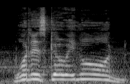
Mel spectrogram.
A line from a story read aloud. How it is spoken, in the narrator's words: You yell to Ichitaka over the whistling wind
